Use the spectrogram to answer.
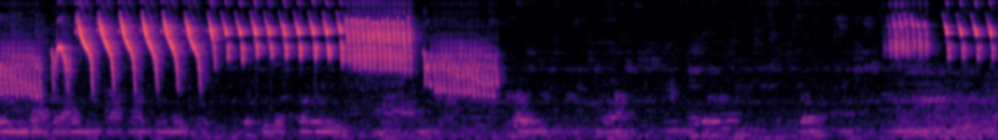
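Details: Canary song in short broken bursts, used to prompt young canaries to start singing: rapid repeated high sweeping notes, a buzzy rattle, then a pause and another fast high trill, faint low murmur beneath.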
